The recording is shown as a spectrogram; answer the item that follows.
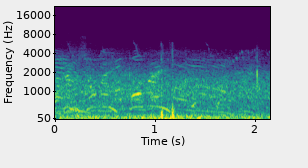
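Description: Players shouting across a grass football pitch, with a football struck with a thud just after a second in as a shot is taken on goal.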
